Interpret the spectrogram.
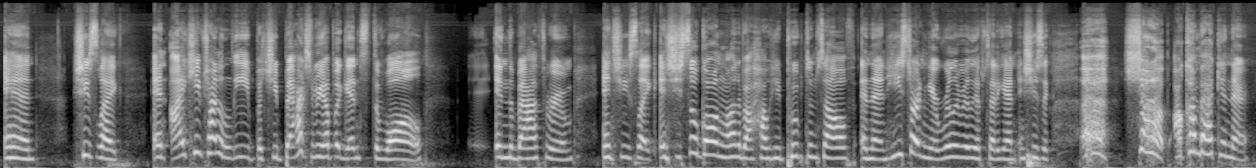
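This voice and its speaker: A young woman in her twenties tells a rambling, animated story as a podcast co-host, leaning on "like" at every turn. Her voice sits a little high, recorded close and dry with no room sound. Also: brisk, clean tone, no room sound. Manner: animated, rambling, heavy use of "like". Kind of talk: casual storytelling chat.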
